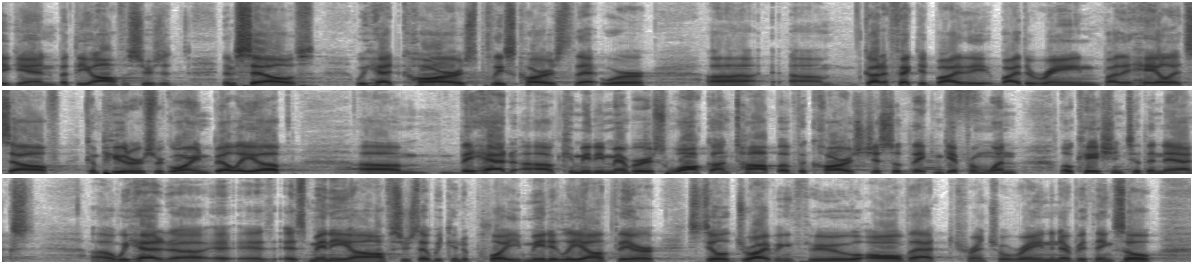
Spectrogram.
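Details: Adult male speaker; ordinary speech.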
